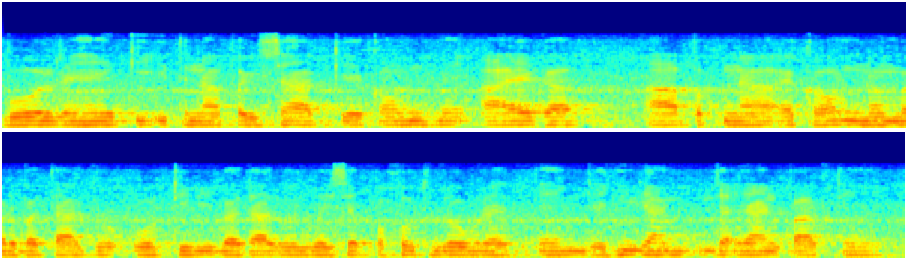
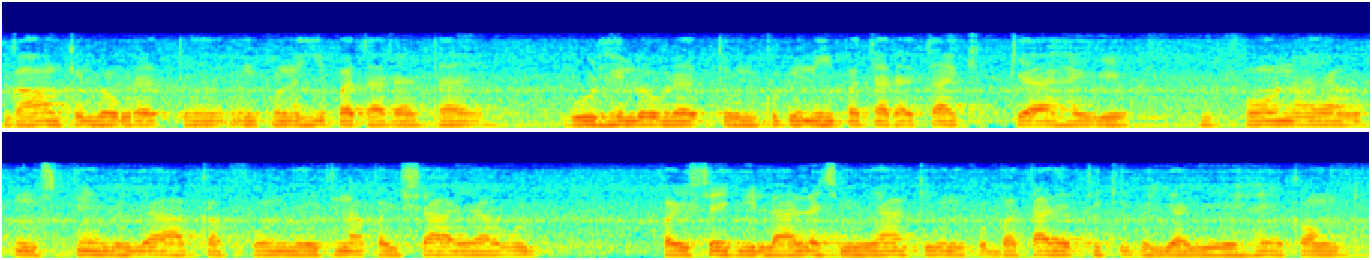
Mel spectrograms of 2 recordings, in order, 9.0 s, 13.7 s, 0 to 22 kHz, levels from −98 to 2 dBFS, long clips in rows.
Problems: constant background noise, echo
